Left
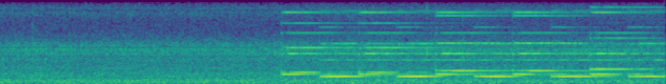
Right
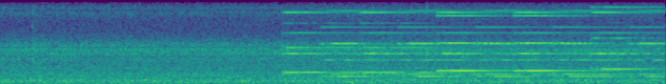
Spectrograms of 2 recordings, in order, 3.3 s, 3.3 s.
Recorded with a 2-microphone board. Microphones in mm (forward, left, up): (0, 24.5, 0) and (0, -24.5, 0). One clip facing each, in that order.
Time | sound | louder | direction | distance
1.4 | a ringtone | left 6 dB | 65° left (ahead or behind) | 2 m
